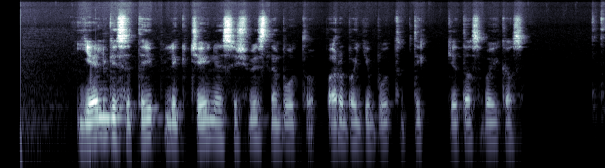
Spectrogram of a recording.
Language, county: Lithuanian, Vilnius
